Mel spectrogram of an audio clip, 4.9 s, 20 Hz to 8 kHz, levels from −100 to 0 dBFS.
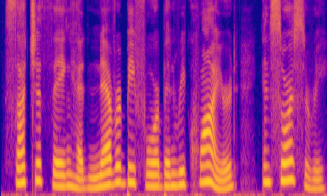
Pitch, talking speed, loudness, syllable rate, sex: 195 Hz, 120 wpm, -16 LUFS, 3.8 syllables/s, female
